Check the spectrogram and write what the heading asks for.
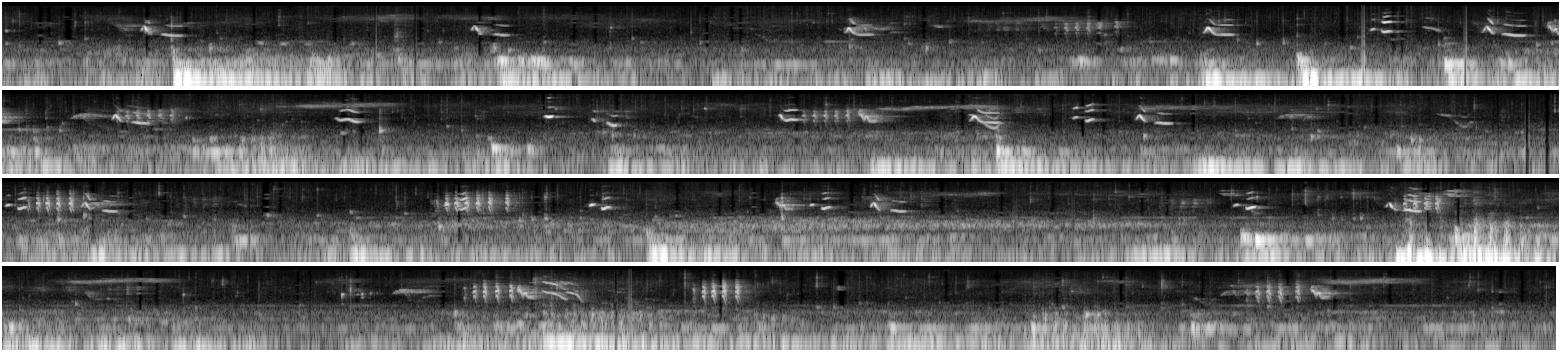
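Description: Several small birds chirping at a garden feeder, short high chirps coming every second or so, mixed with irregular low thumps from birds moving about on the wooden feeder.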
